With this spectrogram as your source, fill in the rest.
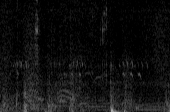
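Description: Horse hooves clip-clop in the Western video game Red Dead Online, a few soft, close steps in a brief, quiet burst, with one sharper thud near the end.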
